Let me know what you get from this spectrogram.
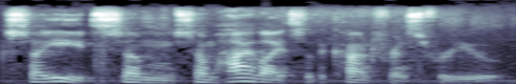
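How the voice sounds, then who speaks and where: An older man hosting a studio interview who speaks slowly and encouragingly and sums up his guests' points. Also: fairly low pitch, expressive, fairly bright tone, slight background noise, poor audio. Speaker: TV interviewer, host. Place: TV studio set, indoors.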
